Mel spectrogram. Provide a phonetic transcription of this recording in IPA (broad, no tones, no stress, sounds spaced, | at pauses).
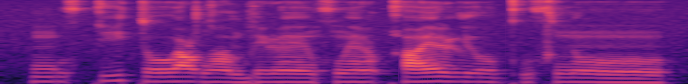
m u xʷ k i t oː ɭ dˤ ə̃ː b i ɭ ɛ̃ː xʷ ɛ̃ː ɭ qʰ ɛː ɭ lʲ oː kʷʼ ɛ xʷ n õː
